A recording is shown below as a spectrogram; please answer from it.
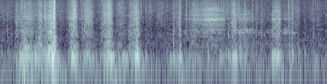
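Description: Irregular knocks, clicks and scraping as a car amplifier and its cables are handled and pressed into place on plastic trunk trim, busiest in the first two seconds, with a brief rubbing sound near the end.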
